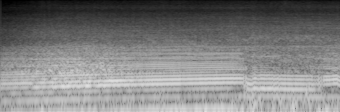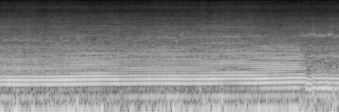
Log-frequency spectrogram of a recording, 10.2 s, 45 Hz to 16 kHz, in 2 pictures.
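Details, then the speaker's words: Yamaha WR250X supermoto after fixing full-throttle cutting out (not the spark plug; owner thinks a fuel line kink since purchase): single cylinder pulls cleanly through the revs, even firing, steady climb, no stumbling or misfire; runs as it should. "so so so much better this is how it was supposed to run and I don't know if it's actually ever ran that's good"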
